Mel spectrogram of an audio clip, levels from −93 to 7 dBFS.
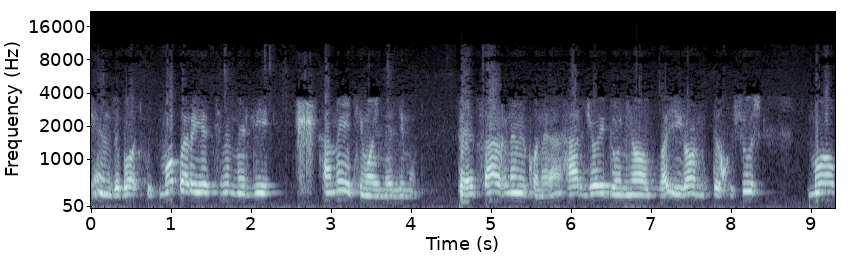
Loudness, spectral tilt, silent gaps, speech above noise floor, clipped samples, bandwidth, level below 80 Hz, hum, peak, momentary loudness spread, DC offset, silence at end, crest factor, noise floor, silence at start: -13 LUFS; -6 dB/octave; none; 35 dB; under 0.1%; 7.4 kHz; -50 dBFS; none; 0 dBFS; 7 LU; under 0.1%; 0 s; 14 dB; -47 dBFS; 0 s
